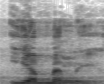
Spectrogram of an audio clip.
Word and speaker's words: MLA: But how do you pronounce it? MLA.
